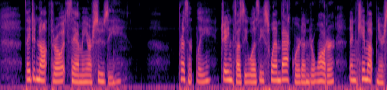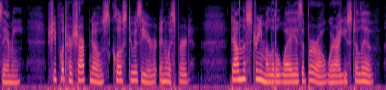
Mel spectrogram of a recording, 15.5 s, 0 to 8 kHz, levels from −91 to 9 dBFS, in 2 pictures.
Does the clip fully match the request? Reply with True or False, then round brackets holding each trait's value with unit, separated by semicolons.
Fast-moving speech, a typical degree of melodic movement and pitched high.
False (175 wpm; 3.4 semitones; 200 Hz)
